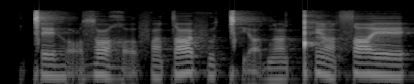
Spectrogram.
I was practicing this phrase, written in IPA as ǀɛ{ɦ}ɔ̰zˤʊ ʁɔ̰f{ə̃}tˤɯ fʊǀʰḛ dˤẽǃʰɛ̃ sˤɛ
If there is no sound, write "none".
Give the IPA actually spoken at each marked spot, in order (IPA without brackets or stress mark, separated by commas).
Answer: ɦ, ə̃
